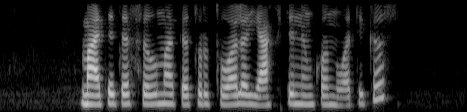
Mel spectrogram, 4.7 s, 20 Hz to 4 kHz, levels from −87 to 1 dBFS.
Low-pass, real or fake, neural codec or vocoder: 3.6 kHz; real; none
